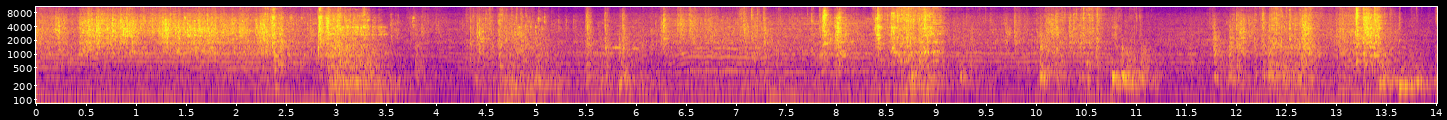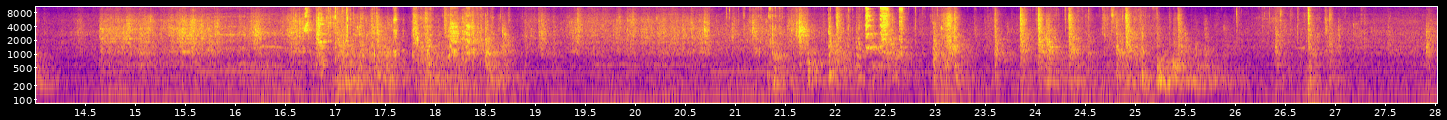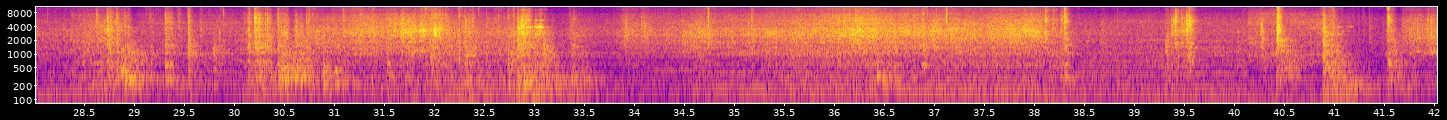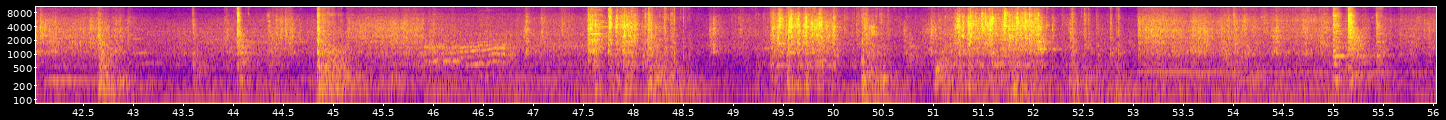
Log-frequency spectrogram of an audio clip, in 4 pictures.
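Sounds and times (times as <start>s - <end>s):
diesel engine under load: 0.0s - 56.0s
hydraulics whining: 0.0s - 56.0s
logs knocking against wood and metal: 36.0s - 56.0s.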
